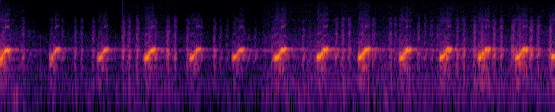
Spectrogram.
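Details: White-breasted waterhen calling a steady series of short, hoarse clucking notes, roughly two per second, each slightly rising, with faint rustling behind.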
